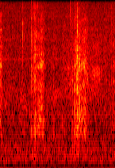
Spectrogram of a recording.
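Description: Condor Nessmuk carbon-steel bushcraft knife slicing through raw chicken breast on a wooden cutting board: two faint, short cutting strokes, about half a second in and again about a second and a half in.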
